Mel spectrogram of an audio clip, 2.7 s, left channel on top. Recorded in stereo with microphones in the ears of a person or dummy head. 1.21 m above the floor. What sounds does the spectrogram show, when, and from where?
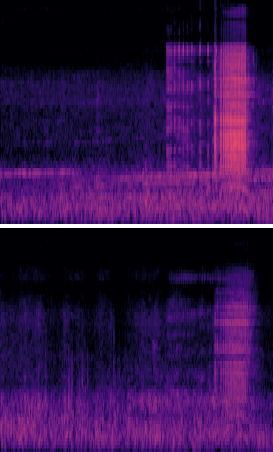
1.7 s a squeak: 60° left (ahead or behind), 0.9 m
